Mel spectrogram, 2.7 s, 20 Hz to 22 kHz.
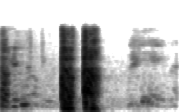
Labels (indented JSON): {
  "expert_labels": [
    {
      "quality": "ok",
      "cough_type": "dry",
      "dyspnea": false,
      "wheezing": false,
      "stridor": false,
      "choking": false,
      "congestion": false,
      "nothing": true,
      "diagnosis": "upper respiratory tract infection",
      "severity": "unknown"
    }
  ],
  "age": 30,
  "gender": "female",
  "respiratory_condition": false,
  "fever_muscle_pain": true,
  "status": "symptomatic"
}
